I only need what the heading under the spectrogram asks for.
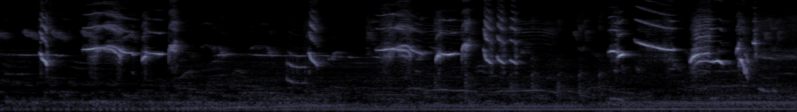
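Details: Oriental magpie-robin (kacer) song played as a lure to stimulate breeding condition; loud, varied whistled phrases with slurred rising and falling notes and sharp chirps, delivered in bursts separated by brief pauses over a faint low hum.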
